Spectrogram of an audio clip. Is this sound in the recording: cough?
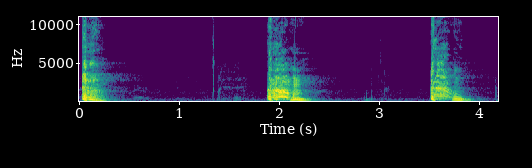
yes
